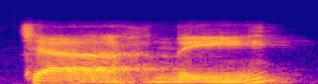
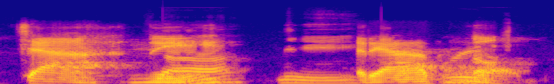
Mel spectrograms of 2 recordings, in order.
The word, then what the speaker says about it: Tiagnyriadno: Tiagnyriadno. Tiagnyriadno.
